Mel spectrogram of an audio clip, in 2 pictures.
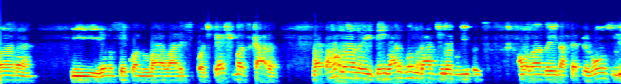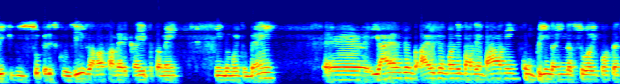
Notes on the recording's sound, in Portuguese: Não se assuste com o áudio, ele melhora consideravelmente a partir do segundo episódio!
